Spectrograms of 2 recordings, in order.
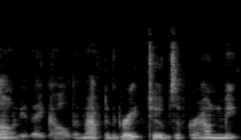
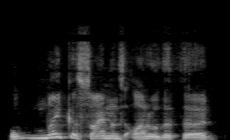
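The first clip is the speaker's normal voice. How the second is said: loud, stuffy self-introduction; congested moose; 6 semitones higher, 5 dB louder than usual. A narrator's reading. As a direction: announce your name through a head cold.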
